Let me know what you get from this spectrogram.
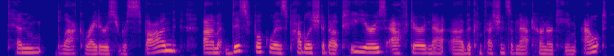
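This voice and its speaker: Casting: female book reviewer, lowish pitch, informal and conversational, talking straight to viewers. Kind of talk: casual chatty book review to camera.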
